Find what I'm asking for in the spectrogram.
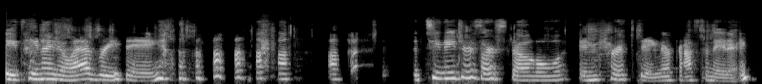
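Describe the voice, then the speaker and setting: A woman's voice: medium pitch, fairly bright tone, slight background noise, rough recording. A woman hosting a podcast, talking enthusiastically with a guest and laughing easily. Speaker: podcast host. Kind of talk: casual podcast interview.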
